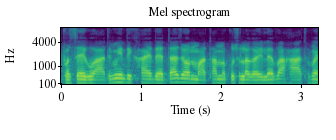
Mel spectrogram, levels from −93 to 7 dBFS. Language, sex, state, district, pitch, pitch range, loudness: Bhojpuri, male, Bihar, East Champaran, 135 Hz, 130-145 Hz, -15 LUFS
